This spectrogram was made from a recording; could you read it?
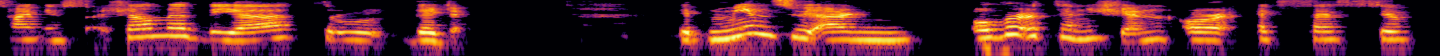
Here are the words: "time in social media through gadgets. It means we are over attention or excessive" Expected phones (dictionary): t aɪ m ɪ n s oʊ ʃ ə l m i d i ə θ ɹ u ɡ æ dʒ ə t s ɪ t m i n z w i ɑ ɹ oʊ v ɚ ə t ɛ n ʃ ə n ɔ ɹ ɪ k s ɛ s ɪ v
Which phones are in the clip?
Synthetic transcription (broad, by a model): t aɪ m ɪ n s oʊ ʃ ə l m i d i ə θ ɹ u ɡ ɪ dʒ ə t ɪ t m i n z w i ɑ ɹ oʊ v ɚ ə t ɛ n ʃ ə n ɔ ɹ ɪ k s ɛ s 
